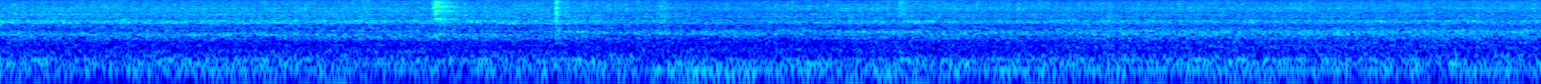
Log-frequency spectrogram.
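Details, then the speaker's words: Garage furnace with the burner lit, before the blower fan kicks in after warm-up: steady, even low roar with a faint hum, no popping or rumbling. Normal burner running. "I don't know if you can hear that, but the burner is on now."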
